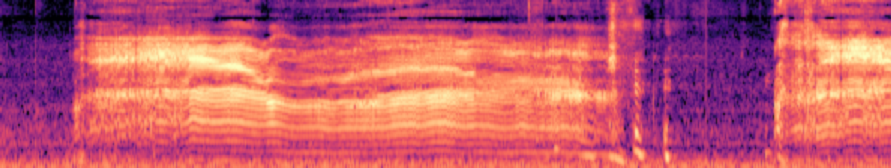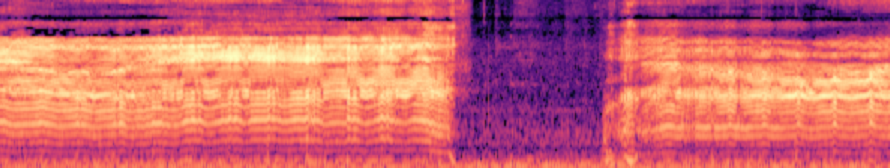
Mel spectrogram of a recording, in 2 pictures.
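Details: A domestic cat 'singing': three long drawn-out wavering yowls, each several seconds, rich and wobbling in pitch, separated by brief pauses, over a steady low electrical hum.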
